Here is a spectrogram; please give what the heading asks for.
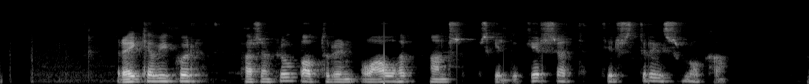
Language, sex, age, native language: Icelandic, male, 40-49, Icelandic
